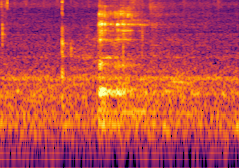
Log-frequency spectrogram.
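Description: Quiet hall room tone broken about a second in by one short, throaty vocal sound, like a brief grunt or throat-clearing.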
